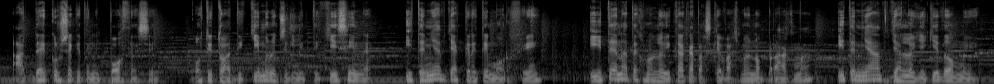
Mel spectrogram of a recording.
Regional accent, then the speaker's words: Greece; born there; Πολύ όμορφο γιατί είμαι περήφανο που γεννήθηκα στην Ελλάδα αλλά πάντα ένα ληξιαρχικό στοιχείο.

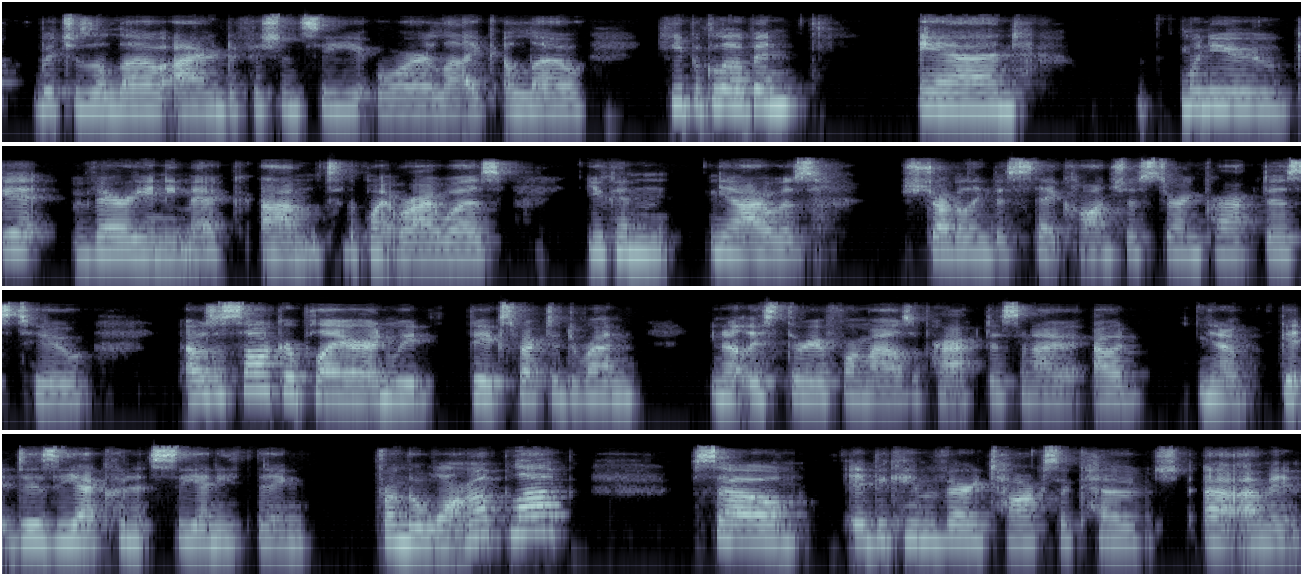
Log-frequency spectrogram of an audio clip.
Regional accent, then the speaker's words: Lancaster, California, United States; I grew up a little bit like about 30-40 minutes north of LA, in a much smaller like suburb in the desert

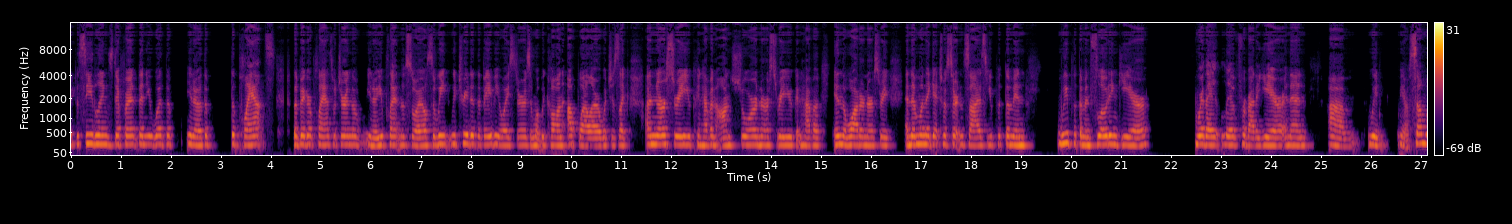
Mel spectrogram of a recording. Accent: Maine, United States; I grew up in Maine.

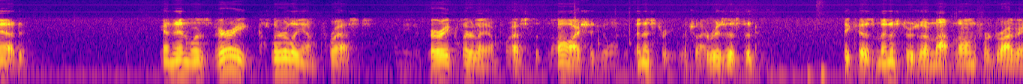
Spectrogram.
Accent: Denver, Colorado, United States; moved away as an adult; also born or lived in Lincoln, Nebraska / Wyoming; I was born and raised in Denver

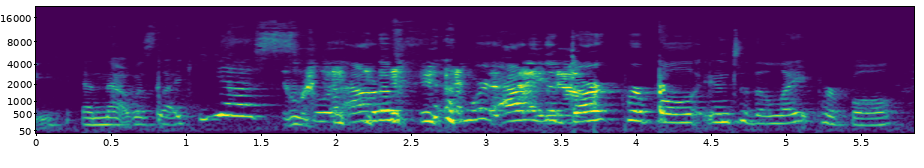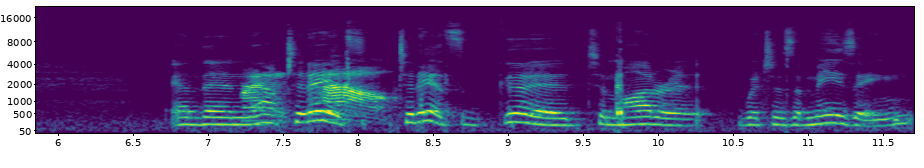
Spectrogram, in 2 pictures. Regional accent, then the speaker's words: the Northwest, Pacific Northwest, United States; I grew up here in the Northwest

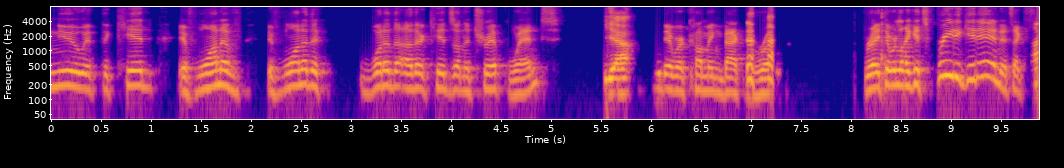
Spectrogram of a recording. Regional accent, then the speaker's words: New England, United States; moved away; also born or lived in California; coming from California to Montreal, like growing up in New England

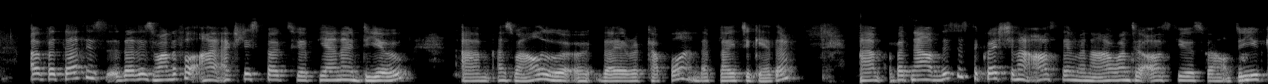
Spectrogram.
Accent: South Africa; now in Vienna, Austria; I'm from South Africa.

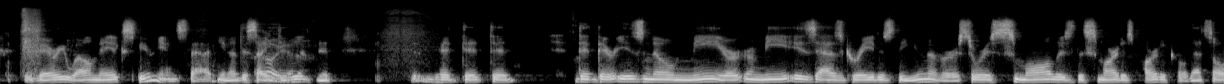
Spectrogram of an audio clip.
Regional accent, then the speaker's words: New York, United States; maybe it's because I'm from New York

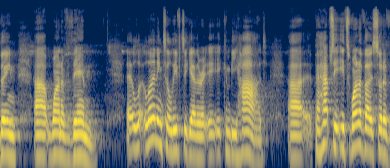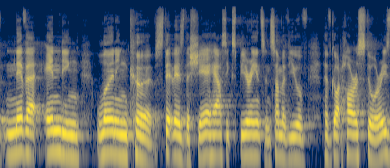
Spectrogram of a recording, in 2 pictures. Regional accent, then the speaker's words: Tathra, New South Wales, Australia; moved away as an adult; also born or lived in Canberra; when I first moved out of home from the beautiful Tathra on the far south coast of New South Wales

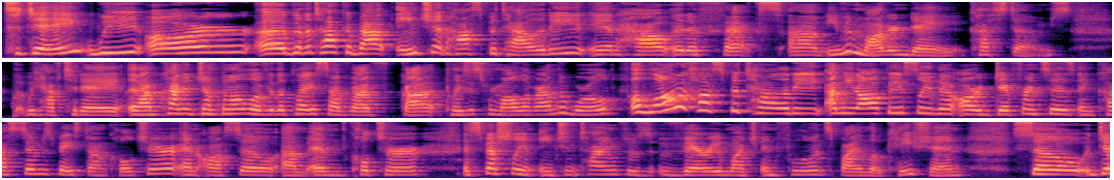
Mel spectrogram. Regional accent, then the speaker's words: United States; I'm American

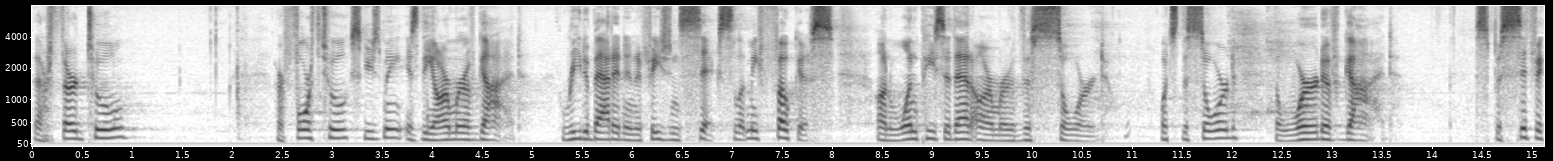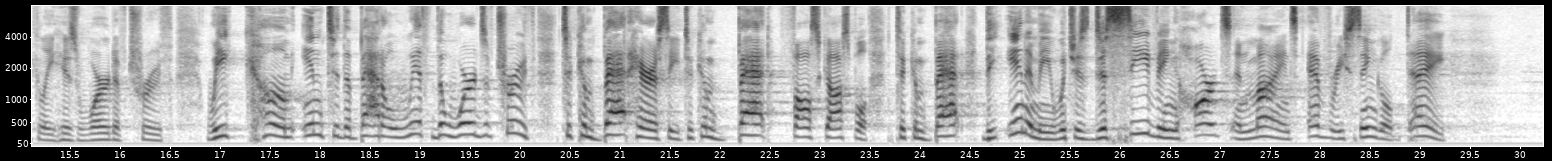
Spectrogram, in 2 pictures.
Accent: East Tennessee, United States; I'm from East Tennessee

